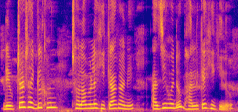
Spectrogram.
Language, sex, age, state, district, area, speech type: Assamese, female, 30-45, Assam, Lakhimpur, rural, spontaneous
